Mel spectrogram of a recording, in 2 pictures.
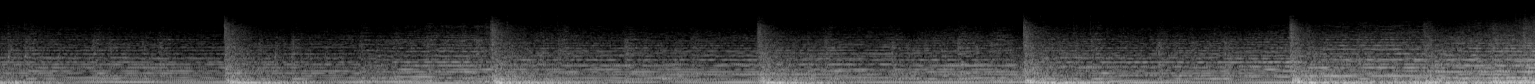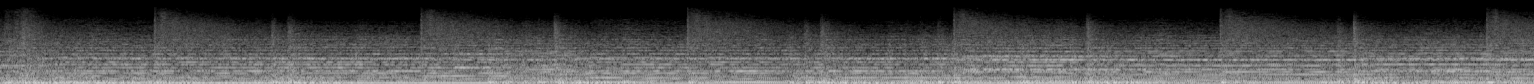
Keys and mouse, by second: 0.1 Tab, 1.6 KP_1, 3.3 s, 6.4 KP_7, 8.5 z, 11.2 3, 12.8 click, 17.2 x, 18.8 2, 21.0 middle click, 22.3 click, 23.1 shift+click, 24.1 f, 26.5 middle click, 27.9 f, 28.3 middle click, 29.3 f.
